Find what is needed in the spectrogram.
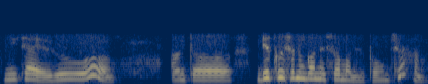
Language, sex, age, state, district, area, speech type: Nepali, female, 45-60, West Bengal, Jalpaiguri, urban, conversation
